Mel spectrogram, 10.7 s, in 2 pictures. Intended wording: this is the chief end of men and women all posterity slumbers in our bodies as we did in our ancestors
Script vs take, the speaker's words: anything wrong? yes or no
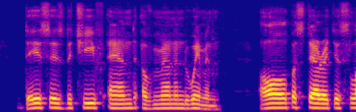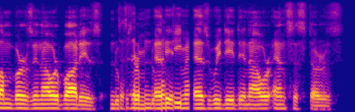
yes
